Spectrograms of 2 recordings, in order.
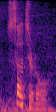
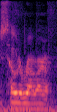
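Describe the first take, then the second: First: A t sound is pronounced crisply and clearly. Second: The t sounds are softened into quick flaps. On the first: "If I spoke British English, it would be easier because I could land on one of the T's" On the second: "I hate pronouncing your name"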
